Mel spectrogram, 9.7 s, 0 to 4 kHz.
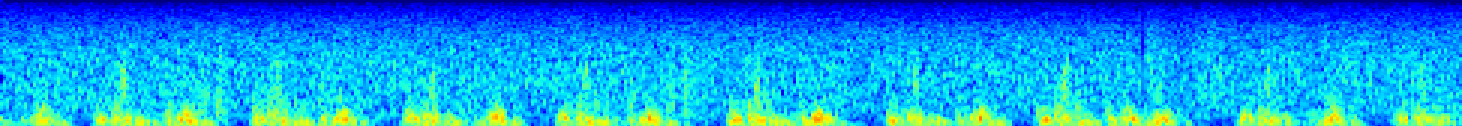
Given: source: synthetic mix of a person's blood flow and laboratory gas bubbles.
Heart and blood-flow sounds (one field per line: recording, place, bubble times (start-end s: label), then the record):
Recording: Doppler ultrasound of blood flow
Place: precordium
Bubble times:
no bubbles
From the record:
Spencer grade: 0 (complete lack of bubble signals)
